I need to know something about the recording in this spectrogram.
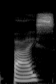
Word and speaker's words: paz: Por que país com acento e paz sem acento? Aqui está o poder dos conceitos que a gente viu. Em paz, temos um ditongo. Os sons ficam juntos numa sílaba só.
